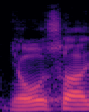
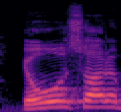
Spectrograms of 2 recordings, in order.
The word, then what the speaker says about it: 여호수아: 성경을 이렇게 해야 합니다 여호수아는 보통 우리는 여호수아 라고 하지만 또 영어발음 어떻게 합니까 조슈아 이렇게 하지 예수 약 2조 시와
